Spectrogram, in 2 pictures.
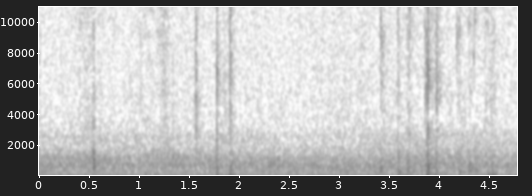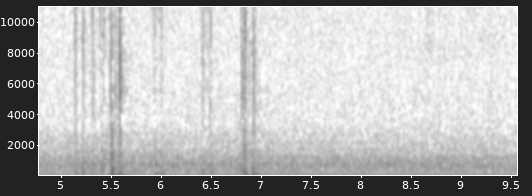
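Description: Both hands type on a backlit plastic laptop keyboard with fingertips and nails, producing irregular, sharp, bright clicks and taps in loose clusters. The keystrokes are quiet and dry with almost no ring, set over a steady soft hiss.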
